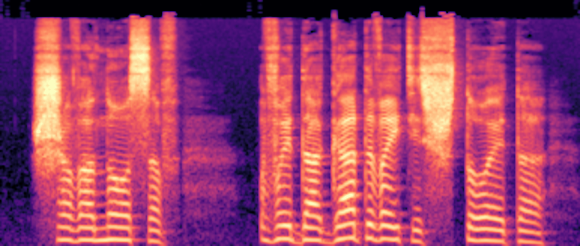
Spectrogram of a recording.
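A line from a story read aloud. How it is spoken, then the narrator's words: Muffled, hollow voice. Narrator (Russian): глухо спросил он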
